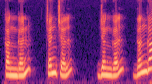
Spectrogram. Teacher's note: अनुस्वार, इसके उच्चारण में वायु नाक से निकलती है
